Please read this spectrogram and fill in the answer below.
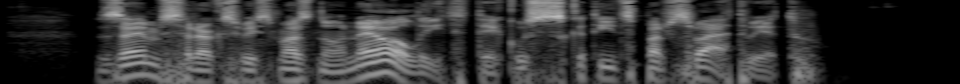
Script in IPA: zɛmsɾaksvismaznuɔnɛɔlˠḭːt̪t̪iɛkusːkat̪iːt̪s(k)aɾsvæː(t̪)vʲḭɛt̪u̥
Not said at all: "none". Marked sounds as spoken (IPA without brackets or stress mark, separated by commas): p, t̪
